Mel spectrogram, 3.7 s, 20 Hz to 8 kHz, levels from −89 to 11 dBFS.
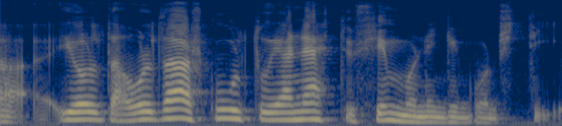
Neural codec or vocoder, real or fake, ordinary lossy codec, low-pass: none; real; none; none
